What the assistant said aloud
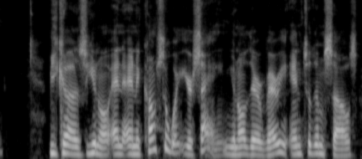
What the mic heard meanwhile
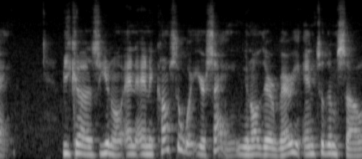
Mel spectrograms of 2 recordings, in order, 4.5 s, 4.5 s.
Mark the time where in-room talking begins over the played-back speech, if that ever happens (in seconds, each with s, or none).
none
